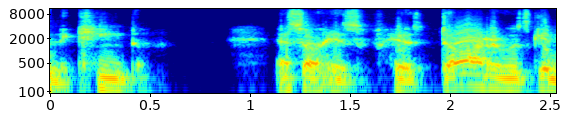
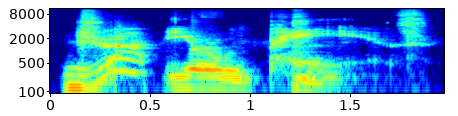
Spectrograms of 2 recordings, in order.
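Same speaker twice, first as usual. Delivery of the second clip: very slow, drawn-out command; slow royal order; king; much slower than usual. Acted. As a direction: stretch each word as a commanding king. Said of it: "King said".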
